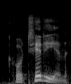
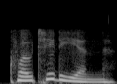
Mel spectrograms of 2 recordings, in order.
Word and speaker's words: quotidian: Quotidian. I fucking nailed it. I think I might have inadvertently seen the fucking pronunciation, but... Quotidian.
